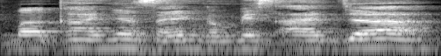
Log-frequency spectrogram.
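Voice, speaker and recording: Man doing a comedy skit, kinda high voice, begging and emotional, roomy echo with music going. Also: level tone, slow. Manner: pleading, emotional comic acting. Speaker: sketch comedy performer. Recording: echoey room with music behind.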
